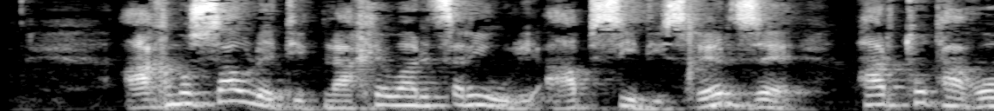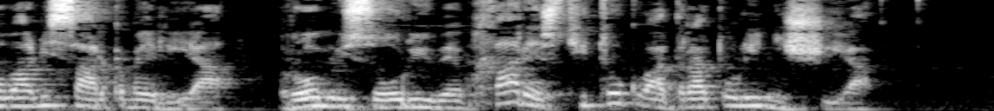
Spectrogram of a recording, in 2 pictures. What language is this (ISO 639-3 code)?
kat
